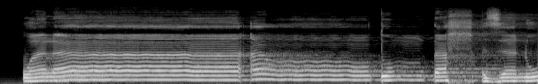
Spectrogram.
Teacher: Nun sukun bertemu ta ikfa hakiki, kita samarkan bunyi nun sukun dan mendengung selama 3 harokat.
